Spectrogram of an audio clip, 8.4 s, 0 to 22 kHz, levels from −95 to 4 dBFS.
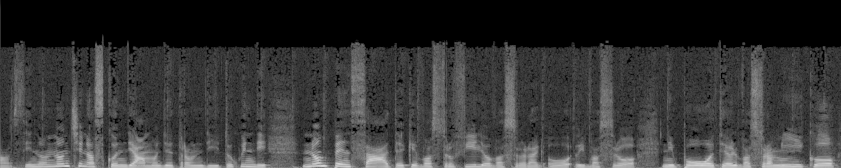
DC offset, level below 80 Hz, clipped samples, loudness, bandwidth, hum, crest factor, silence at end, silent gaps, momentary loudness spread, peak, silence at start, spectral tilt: under 0.1%; -42 dBFS; under 0.1%; -23 LUFS; 16.5 kHz; none; 16 dB; 0 s; none; 8 LU; -6 dBFS; 0 s; -5.5 dB/octave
